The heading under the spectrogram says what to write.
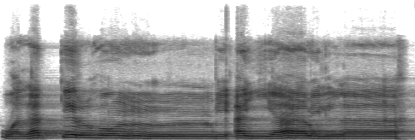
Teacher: اللہ کلام سے پہلے میم کے نیچے زیر تو اللہ کلام کو باریک پڑھیں گے، اور وقف کریں گے تو مد عارض وقفی ہوگا تو اس طرح سے پڑھیں گے.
